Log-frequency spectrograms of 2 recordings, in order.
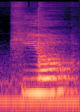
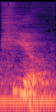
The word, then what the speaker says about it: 피어: 첨가돼서 반모이가 첨가돼서 자 반모이가 첨가됐기 때문에 여로 발음하면 허용한다는 거야. 돼 돼요. 피여 피어.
